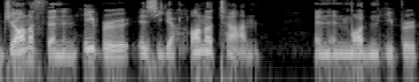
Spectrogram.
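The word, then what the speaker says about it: יונתן: They're both pronounced in modern Hebrew as a t sound, not as a th sound. So, actually the name Jonathan in Hebrew is yonatan and in modern Hebrew pronunciation.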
